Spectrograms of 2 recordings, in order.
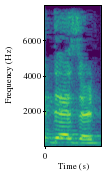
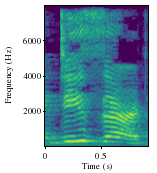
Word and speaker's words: dessert: Não é desert, tá vendo? É dessert.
